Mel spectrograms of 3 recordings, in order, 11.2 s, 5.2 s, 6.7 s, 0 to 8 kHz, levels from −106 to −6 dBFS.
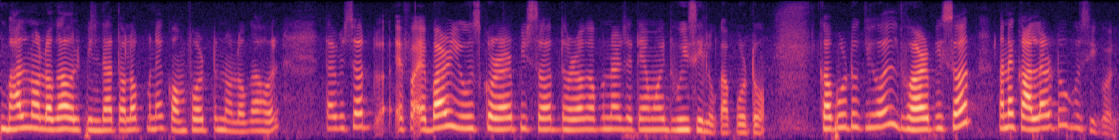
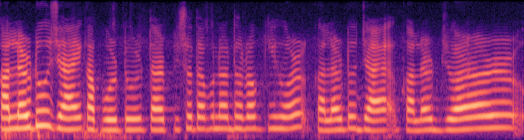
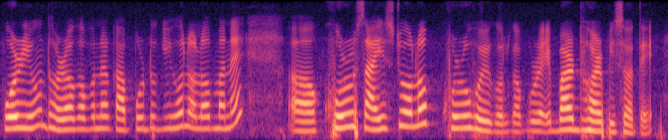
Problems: background sounds at intervals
